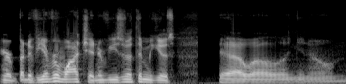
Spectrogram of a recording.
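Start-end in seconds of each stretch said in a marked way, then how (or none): 2.2-3.4 low, flat, monotone mumble. Describing how Harrison Ford talks in interviews: monotone Harrison Ford impression. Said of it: "He's very kind of monotone".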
